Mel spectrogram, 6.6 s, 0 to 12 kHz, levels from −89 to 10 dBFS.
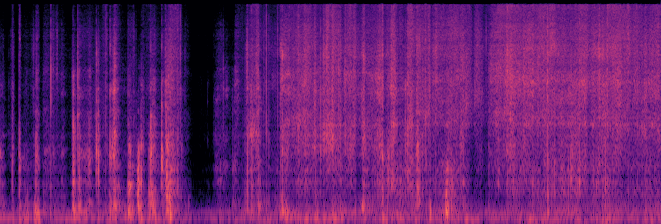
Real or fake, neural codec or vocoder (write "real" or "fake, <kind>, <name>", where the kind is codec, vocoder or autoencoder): fake, codec, SNAC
